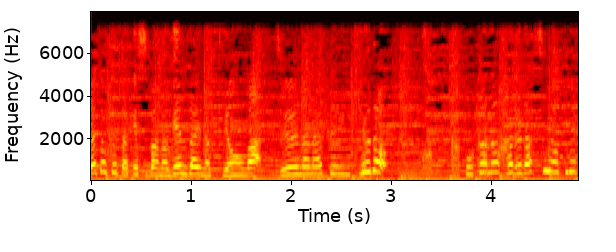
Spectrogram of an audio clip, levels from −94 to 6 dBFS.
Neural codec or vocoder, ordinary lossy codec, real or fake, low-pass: vocoder, 44.1 kHz, 128 mel bands every 256 samples, BigVGAN v2; none; fake; 7.2 kHz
